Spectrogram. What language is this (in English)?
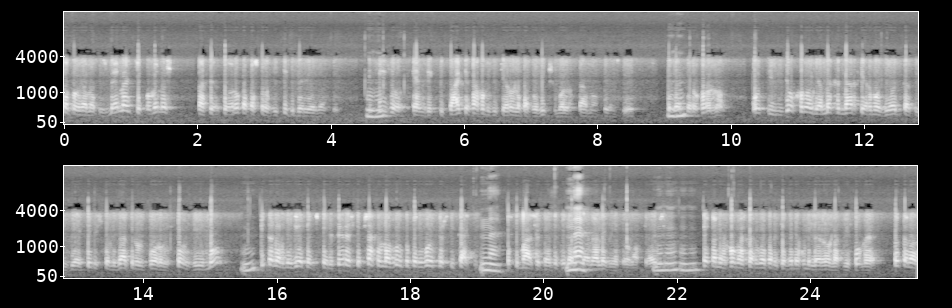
Greek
